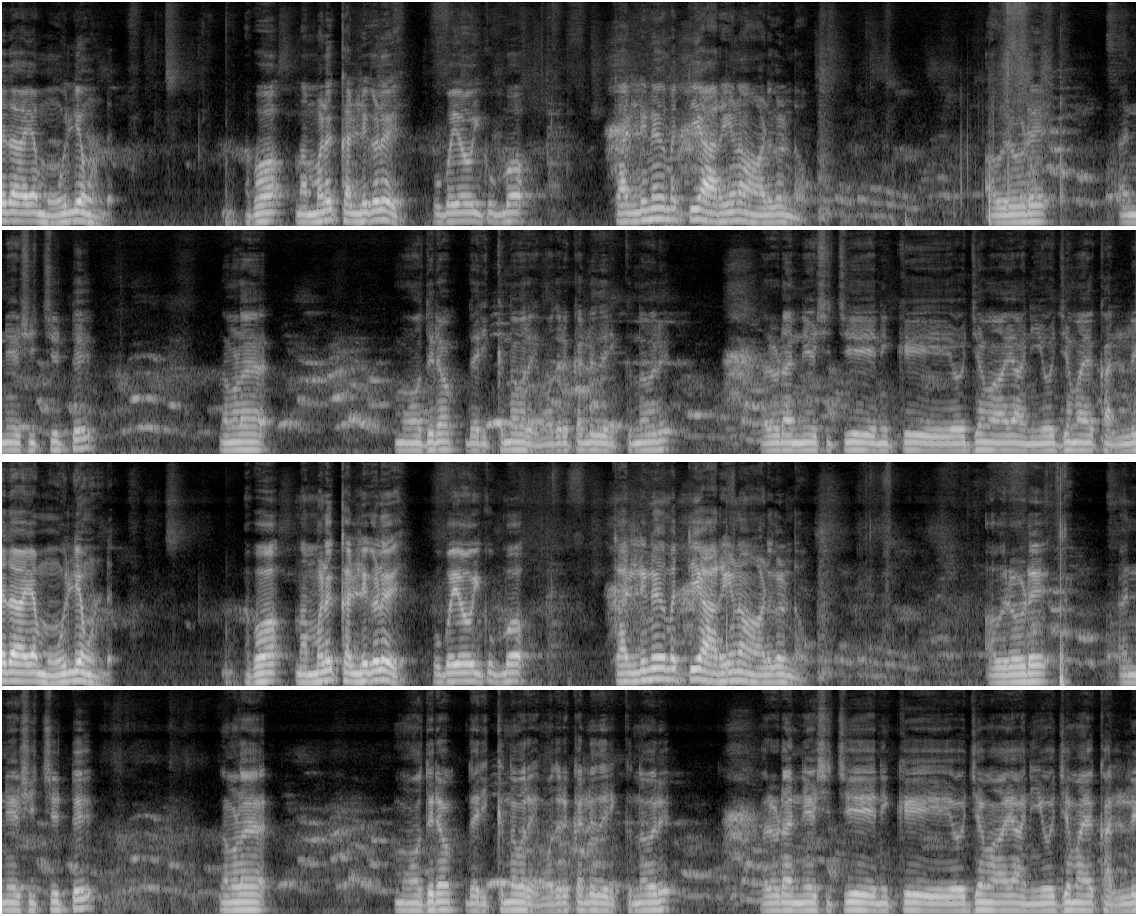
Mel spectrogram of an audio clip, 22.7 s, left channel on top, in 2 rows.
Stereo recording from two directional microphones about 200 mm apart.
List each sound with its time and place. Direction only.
0.0 s speech: 20° right (ahead or behind)
2.5 s speech: 10° right (ahead or behind)
9.9 s speech: 15° right (ahead or behind)
13.5 s speech: 10° right (ahead or behind)
15.3 s speech: 5° right (ahead or behind)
